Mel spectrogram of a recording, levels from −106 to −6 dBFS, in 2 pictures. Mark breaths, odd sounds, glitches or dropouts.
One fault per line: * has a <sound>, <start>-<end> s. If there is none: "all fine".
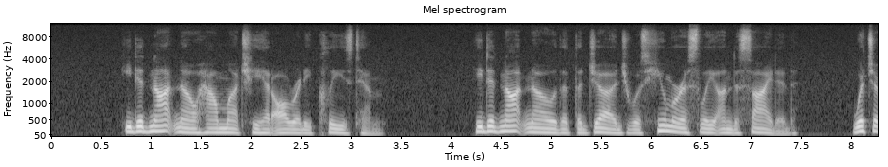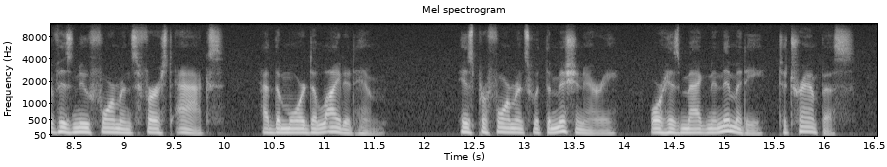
all fine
